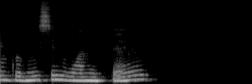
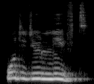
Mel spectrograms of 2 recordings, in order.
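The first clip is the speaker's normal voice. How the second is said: confused listener; 4 semitones higher than usual. Retold or imitated. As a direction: press them like a baffled friend. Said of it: "The person will be like".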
